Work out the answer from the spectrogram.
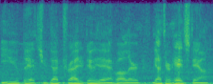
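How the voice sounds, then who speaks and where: A man's voice: mid-range voice, fairly even intonation, a little fast. A man giving live radio color commentary on football in short conversational asides. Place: stadium radio booth. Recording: dull broadcast, clear crowd noise. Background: stadium noise.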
